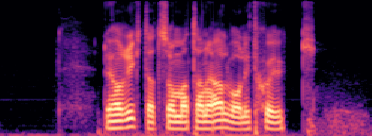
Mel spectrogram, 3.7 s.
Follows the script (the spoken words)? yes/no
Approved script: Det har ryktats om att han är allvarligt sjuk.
yes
